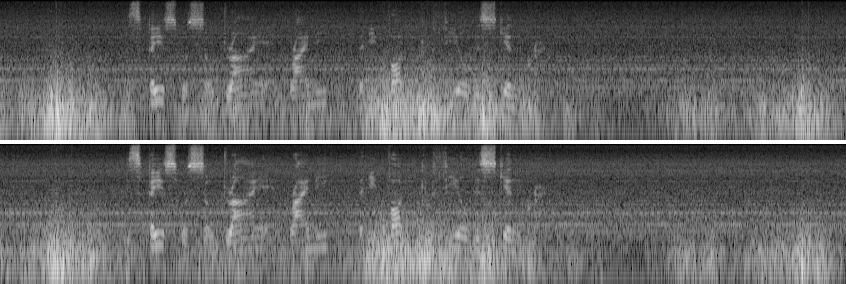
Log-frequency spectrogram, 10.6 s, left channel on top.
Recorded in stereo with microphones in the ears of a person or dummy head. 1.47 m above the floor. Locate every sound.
1.6 s a man speaking: 25° right (ahead or behind)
